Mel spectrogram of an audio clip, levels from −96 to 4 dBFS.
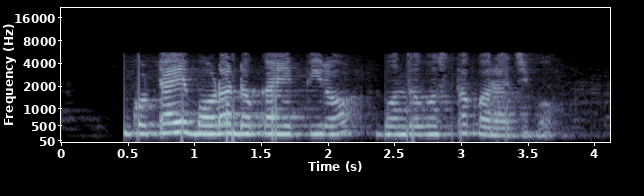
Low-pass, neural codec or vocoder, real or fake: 5.4 kHz; none; real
